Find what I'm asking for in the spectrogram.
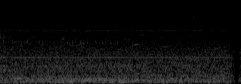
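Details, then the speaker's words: Fuel pump running with its relay socket jumpered and the key off: a steady, even electric hum with no surging, and a low-amp probe later shows a good current pattern. Normal fuel pump running. "you should hear the fuel pump run at that point key doesn't even have to be on the fuel pump is running now"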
